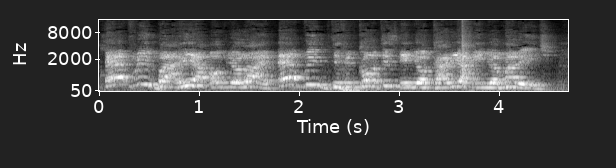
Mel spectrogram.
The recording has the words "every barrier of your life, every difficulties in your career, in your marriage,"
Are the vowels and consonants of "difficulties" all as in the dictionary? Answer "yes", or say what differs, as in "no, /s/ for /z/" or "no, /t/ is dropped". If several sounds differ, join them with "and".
no, /z/ is dropped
